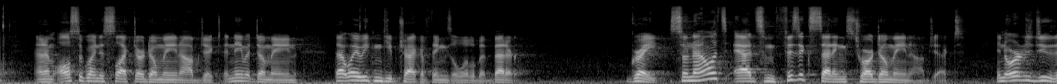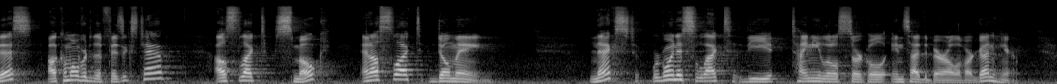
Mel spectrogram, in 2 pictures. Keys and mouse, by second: 13.2-17.3 drag, 17.3 middle click, 17.7 middle click, 19.6-21.1 right drag.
